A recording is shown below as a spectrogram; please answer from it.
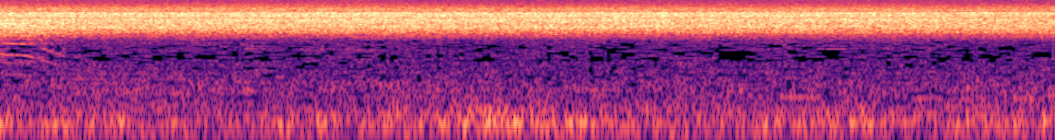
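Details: A high, unbroken sheet of insect buzzing, taken as cicadas, on the Licking River in Morning View during a dusk-to-dawn recording. It is even in loudness throughout, with a faint low rumble beneath.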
